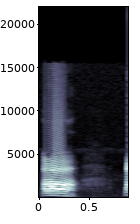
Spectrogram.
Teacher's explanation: विपरीत स्वर क्या है? उच्चारण के समय हमारा मुख द्वार जो है वह पूर्ण रूप से खुला रहता है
